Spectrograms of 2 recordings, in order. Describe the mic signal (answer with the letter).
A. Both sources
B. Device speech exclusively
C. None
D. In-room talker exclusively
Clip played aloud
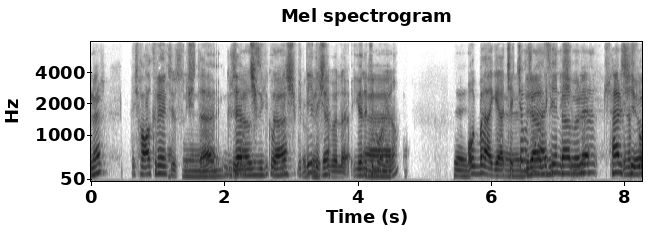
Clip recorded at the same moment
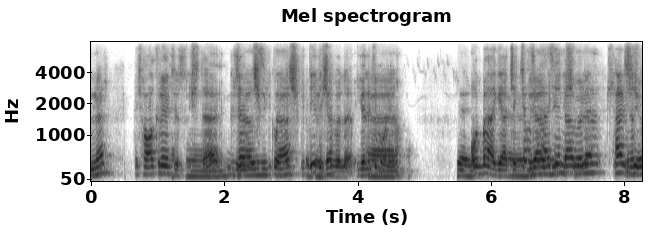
B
